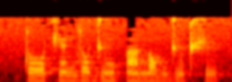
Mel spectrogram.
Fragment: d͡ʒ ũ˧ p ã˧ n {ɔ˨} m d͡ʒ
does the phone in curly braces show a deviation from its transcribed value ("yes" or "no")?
no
